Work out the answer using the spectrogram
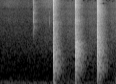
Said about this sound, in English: And clap and say thank you, thank you, thank you, thank you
